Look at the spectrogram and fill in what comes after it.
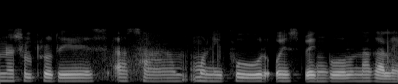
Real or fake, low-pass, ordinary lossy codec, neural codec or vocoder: real; 5.4 kHz; AAC, 48 kbps; none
